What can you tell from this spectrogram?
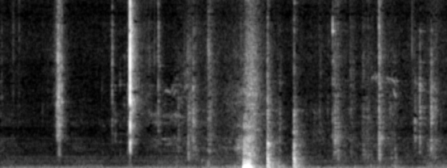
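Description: Rusty vise-grip locking pliers being squeezed and worked: a few sharp metal clicks and a brief creak as the rust-seized jaws start to move.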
